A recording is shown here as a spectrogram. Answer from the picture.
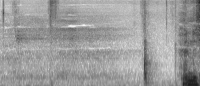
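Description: A sharp single tap on a tabletop about one and a half seconds in, as a rough opal in a plastic zip bag is set down, with a fainter tick about half a second in.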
